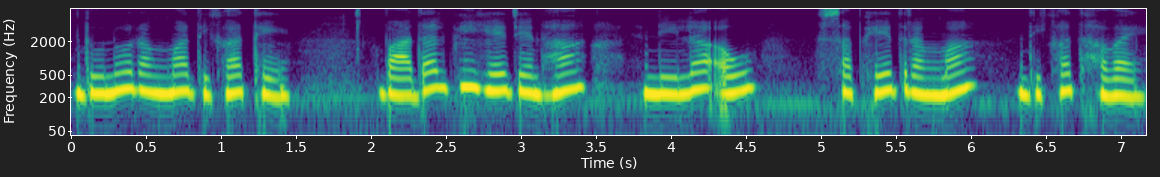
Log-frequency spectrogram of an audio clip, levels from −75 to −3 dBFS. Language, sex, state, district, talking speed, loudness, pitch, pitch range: Chhattisgarhi, female, Chhattisgarh, Sukma, 140 wpm, -12 LUFS, 240 Hz, 220-260 Hz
